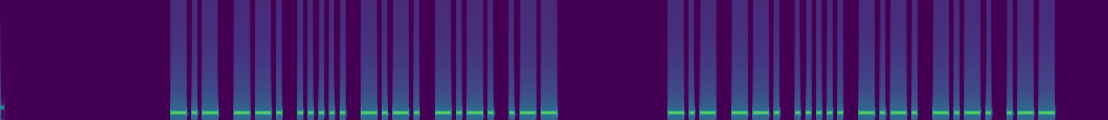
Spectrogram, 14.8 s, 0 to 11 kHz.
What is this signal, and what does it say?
Morse code, heard as a keyed tone, about 17 wpm, 700 Hz. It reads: KG5CCW KG5CCW
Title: USA Call Signs - 6 Characters - Repeated 3x - 17wpm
